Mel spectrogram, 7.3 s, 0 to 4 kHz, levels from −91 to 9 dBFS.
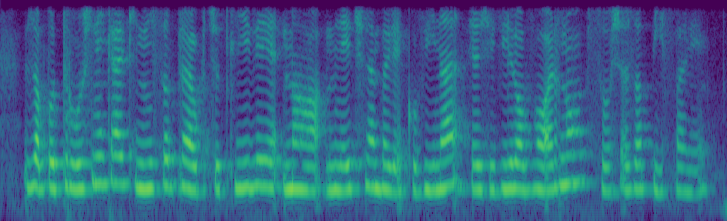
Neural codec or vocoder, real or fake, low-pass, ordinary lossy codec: autoencoder, 48 kHz, 32 numbers a frame, DAC-VAE, trained on Japanese speech; fake; 3.6 kHz; none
